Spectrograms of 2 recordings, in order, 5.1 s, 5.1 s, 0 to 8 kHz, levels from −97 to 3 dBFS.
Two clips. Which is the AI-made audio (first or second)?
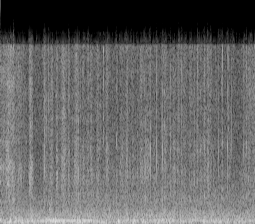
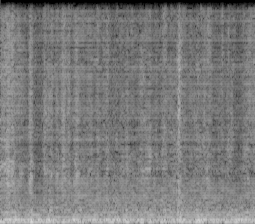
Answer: second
